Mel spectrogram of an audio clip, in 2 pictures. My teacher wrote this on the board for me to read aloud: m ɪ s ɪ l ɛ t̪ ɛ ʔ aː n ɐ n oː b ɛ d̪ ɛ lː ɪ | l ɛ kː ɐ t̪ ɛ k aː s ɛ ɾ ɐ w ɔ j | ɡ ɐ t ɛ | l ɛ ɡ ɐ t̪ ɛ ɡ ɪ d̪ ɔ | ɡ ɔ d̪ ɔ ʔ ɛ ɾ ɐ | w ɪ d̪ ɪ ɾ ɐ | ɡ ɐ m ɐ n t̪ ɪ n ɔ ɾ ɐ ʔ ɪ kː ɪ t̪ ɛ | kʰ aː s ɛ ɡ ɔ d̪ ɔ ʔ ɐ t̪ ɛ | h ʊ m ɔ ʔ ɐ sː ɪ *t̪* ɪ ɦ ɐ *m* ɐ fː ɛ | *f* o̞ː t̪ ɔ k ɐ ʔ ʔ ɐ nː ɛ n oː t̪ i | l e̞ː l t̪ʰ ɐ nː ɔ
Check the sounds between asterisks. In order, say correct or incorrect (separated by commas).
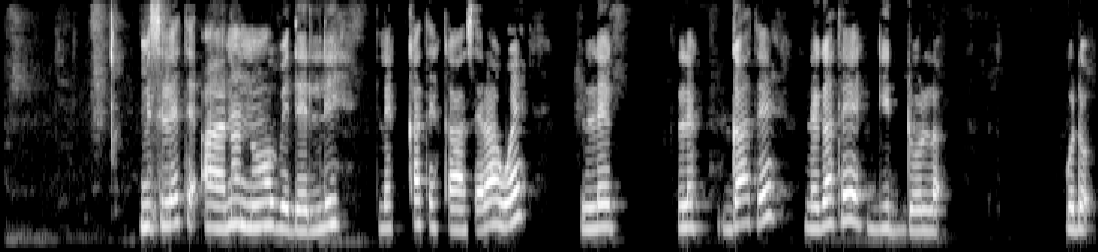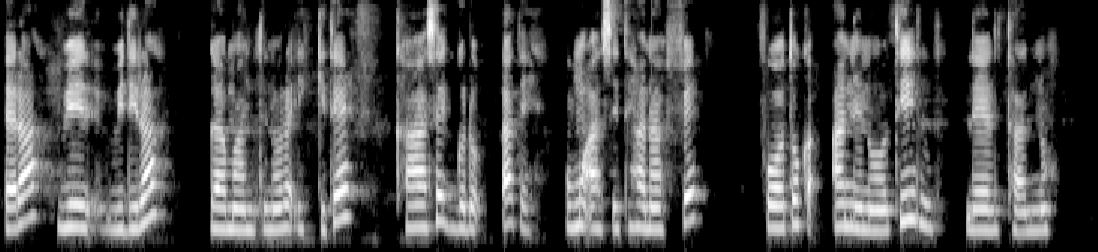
correct, incorrect, correct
